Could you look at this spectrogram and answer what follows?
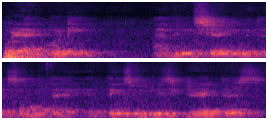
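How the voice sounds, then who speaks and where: There is noticeable background noise. Room echo is audible too. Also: man. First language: Sumi. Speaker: church musician and speaker. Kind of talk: lecture. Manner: halting, many fillers.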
